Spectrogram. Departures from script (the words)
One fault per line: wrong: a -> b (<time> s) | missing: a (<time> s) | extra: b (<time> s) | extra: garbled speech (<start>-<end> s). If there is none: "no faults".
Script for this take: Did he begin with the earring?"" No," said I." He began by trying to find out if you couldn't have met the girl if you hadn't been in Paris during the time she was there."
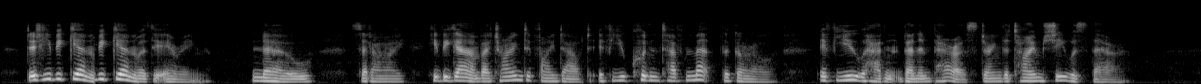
extra: begin (0.9 s)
